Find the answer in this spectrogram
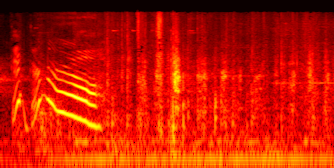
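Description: Border collie–Australian shepherd mix panting in quick breaths after running the weave poles. A long cry falling in pitch comes in the first second.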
